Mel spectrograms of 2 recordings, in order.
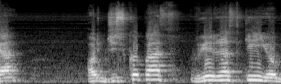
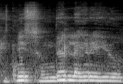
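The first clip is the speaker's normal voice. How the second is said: affectionate, tender, loving delivery; 3 dB quieter than usual. Showing how a romantic dialogue sounds said with love: tender, loving delivery. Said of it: "मैं आपको प्यार से बोल के दिखा रहा हूँ".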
